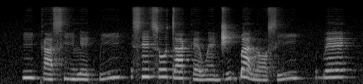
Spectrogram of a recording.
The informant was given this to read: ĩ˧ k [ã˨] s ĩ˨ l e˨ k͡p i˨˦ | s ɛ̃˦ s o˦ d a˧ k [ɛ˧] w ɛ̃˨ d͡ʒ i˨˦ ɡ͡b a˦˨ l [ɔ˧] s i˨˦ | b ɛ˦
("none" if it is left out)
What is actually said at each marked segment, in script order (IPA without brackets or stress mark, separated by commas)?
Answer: a˨, ɛ˨, ɔ˨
